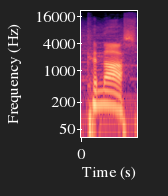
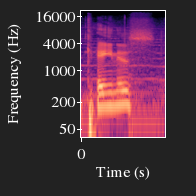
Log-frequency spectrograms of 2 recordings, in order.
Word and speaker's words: Canas: canas is up next it's kanas by the way guys i was calling him canis well i've always called him canis but i'm pretty sure the way you say his name is kanas i'm still going to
